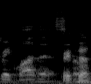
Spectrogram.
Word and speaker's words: Rayquaza: Um, in the anime, well, I guess in the movies specifically, they call him Rayquaza. Uh, now most people take the anime to be like the canonical pronunciations, but it's Rayquaza.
